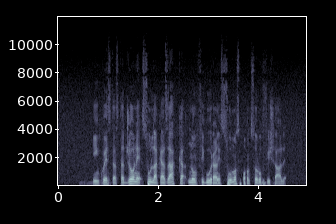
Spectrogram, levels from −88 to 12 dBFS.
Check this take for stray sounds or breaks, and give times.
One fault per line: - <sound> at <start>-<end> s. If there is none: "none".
- dropout at 3.7-3.8 s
